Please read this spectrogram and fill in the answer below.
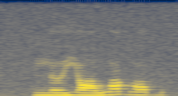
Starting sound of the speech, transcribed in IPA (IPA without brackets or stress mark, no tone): n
